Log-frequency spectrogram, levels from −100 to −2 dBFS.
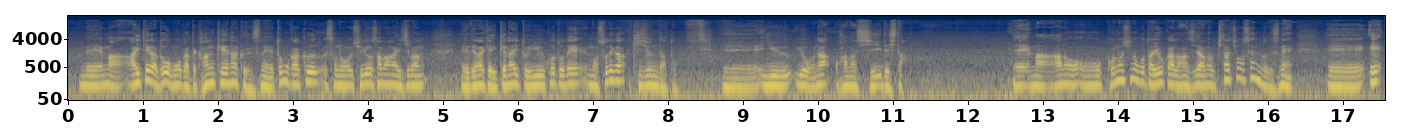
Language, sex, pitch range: Japanese, male, 125-160 Hz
